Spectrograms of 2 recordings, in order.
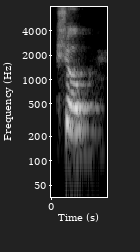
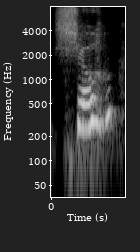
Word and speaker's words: show: Show, je prononce juste show, OK. mais c'est bien le mot anglais. J'ai pensé que c'est chaud. Ah non, non, non. On pourrait croire. Mais non, c'est le show comme en anglais.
